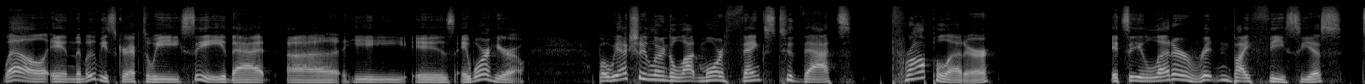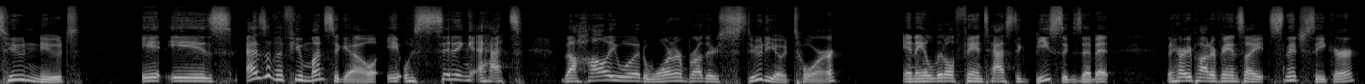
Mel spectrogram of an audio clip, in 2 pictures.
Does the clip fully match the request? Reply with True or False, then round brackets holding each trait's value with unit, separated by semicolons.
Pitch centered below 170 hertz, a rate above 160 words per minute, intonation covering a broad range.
False (135 Hz; 140 wpm; 7.0 semitones)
